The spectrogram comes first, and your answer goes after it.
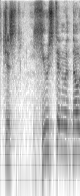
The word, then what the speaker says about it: Houston: He said Houghton. It's Houghton. It's Houston. I didn't say to change how you pronounced it. It's Houston with no T, Houston. is what I said.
